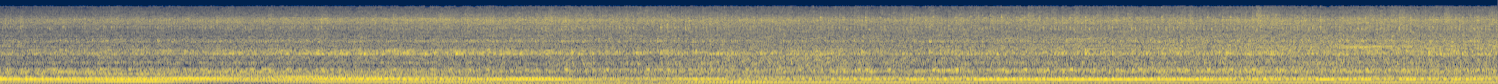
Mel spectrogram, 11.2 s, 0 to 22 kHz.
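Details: BMW N54 turbo petrol engine, cold start: uneven wavering idle with smoking exhaust, codes 2AAF, 29F2, 29DC; low fuel pressure from a bad high pressure fuel pump, resolved by replacing the pump.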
